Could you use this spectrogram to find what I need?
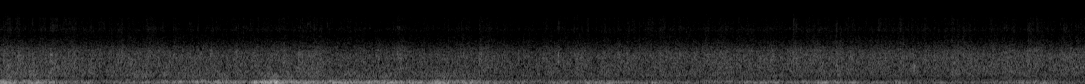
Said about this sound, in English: Each and every raindrop just allows you to relax even further.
